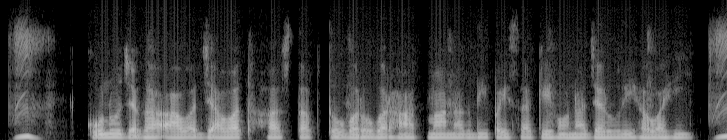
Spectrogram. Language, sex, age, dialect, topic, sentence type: Chhattisgarhi, female, 31-35, Eastern, banking, statement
